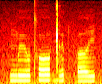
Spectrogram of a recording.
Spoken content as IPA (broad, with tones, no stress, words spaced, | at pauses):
ŋ͡mɨː˧u̯tʰoː˦ɡ͡ǁɨ˦tpʼɤ˧i̯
